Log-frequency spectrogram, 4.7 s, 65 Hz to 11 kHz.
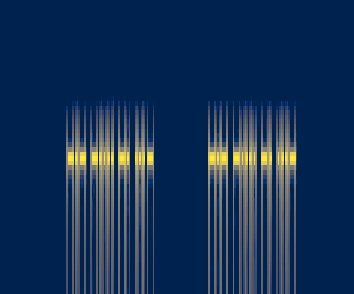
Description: Morse code, heard as a keyed tone, about 44 wpm, 700 Hz. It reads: K6NV K6NV
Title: Easy Call Signs Repeated 2x - 45wpm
